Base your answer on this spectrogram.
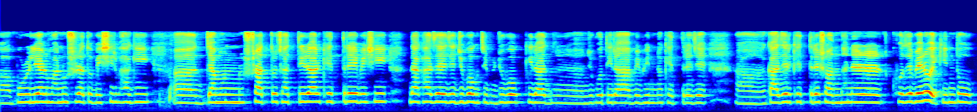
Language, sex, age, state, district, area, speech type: Bengali, female, 18-30, West Bengal, Purulia, urban, spontaneous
